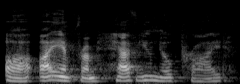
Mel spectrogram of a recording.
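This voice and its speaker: A woman in her seventies reading her own poem aloud at a church pulpit in a warm, unhurried way. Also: low voice. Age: 70s. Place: church sanctuary.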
